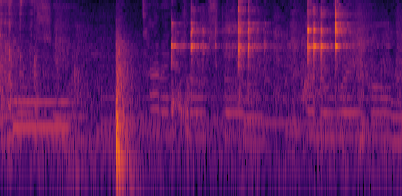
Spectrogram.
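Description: A metal spoon clinking against a glass jar while scooping instant coffee powder, in two short clusters of bright, ringing clinks, after a single thump about a second in. Background music plays throughout.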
